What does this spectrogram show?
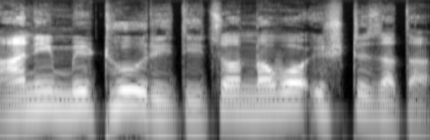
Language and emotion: Goan Konkani, neutral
